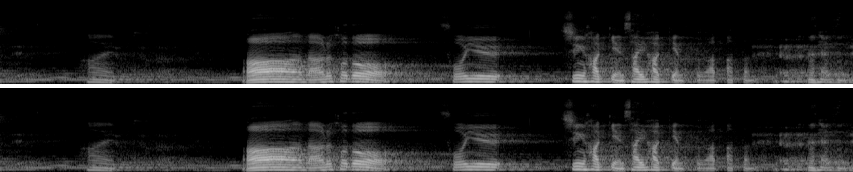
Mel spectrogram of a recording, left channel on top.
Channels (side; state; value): both; identical; correlation 1.00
